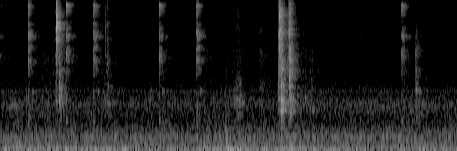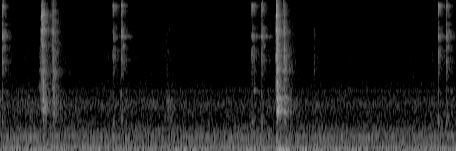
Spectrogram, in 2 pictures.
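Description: Irregular clicking of a computer mouse and keyboard, about a dozen clicks with a few louder ones, over a steady low hum.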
